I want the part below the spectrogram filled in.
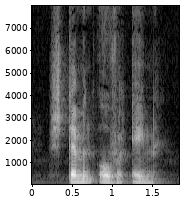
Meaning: inflection of overeenstemmen: 1. plural present indicative 2. plural present subjunctive
- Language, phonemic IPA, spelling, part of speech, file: Dutch, /ˈstɛmə(n) ovərˈen/, stemmen overeen, verb, Nl-stemmen overeen.ogg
